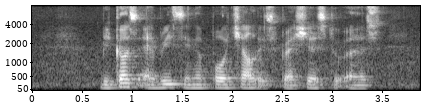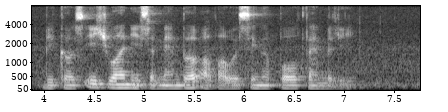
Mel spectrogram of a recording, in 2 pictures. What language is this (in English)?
English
